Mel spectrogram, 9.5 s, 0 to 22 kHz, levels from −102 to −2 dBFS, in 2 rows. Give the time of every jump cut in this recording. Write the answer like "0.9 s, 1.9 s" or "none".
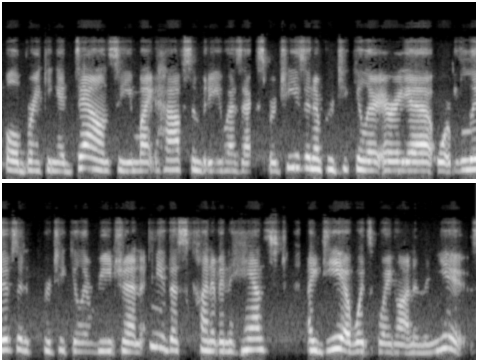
4.5 s, 6.2 s, 7.7 s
